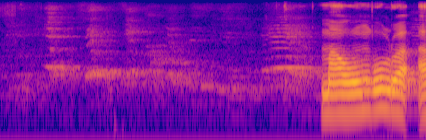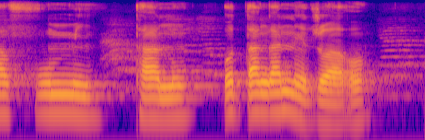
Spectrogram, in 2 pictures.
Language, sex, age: Venda, male, 23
